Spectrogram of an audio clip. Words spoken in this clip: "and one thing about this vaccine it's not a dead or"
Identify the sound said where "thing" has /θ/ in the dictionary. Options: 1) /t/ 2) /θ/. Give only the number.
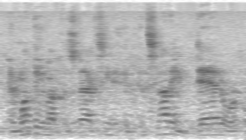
2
